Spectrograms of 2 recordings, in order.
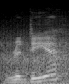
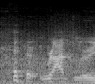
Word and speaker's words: Radler: Radia? My mistake. I couldn't see. So he can't read again. It looked like an L. Radler is his name now, though, right? As is the Doomhaus way. The first pronunciation is the only one that sticks.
